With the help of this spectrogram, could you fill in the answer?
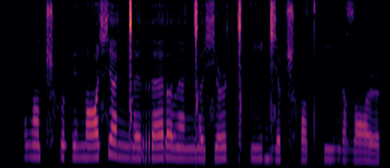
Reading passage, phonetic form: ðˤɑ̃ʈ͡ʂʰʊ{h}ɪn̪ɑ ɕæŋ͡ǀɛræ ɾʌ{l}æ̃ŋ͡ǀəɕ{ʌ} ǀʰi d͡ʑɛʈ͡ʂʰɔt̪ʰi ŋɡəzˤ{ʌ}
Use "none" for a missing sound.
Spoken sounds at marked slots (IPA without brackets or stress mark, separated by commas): ʔ, l, ə˞, ə˞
